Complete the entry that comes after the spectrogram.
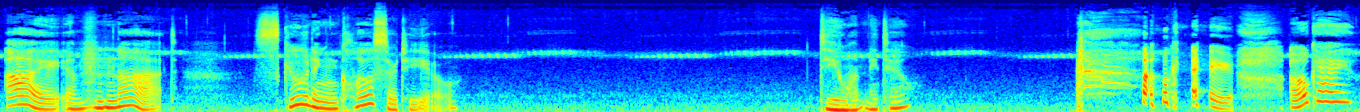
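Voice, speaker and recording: A woman's voice: mid-range voice, big pitch swings, very slow, long pauses, slight background noise. A woman playing a manipulative, flirtatious ex-lover in an intimate audio roleplay, languid and teasing, coaxing the listener with theatrical pleading.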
